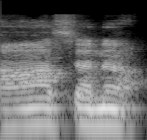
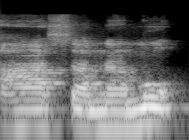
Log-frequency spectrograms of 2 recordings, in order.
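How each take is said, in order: First: The word ends on an open a vowel. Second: The word ends with an added mu syllable. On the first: This is the original Sanskrit form of the word. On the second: This is the Telugu form of the word. "ఆసనము Telugu"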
